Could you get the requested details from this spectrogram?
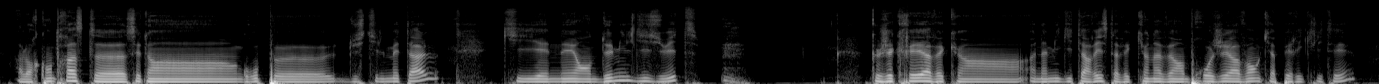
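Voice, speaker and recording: In a very clean recording with a silent background, a man speaks very slowly at a medium pitch, his tone dark and mellow and his intonation flat and monotone. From southwest France, Albi near Toulouse. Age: 30s. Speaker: metal band singer and primary school teacher. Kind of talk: interview. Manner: hesitant, many fillers.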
